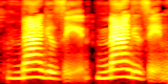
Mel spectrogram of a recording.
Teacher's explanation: in American English it's generally pronounced magazine, magazine, with stress on that first syllable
